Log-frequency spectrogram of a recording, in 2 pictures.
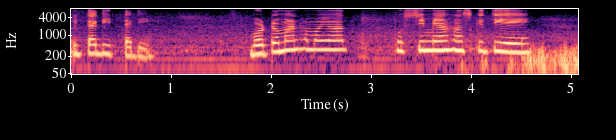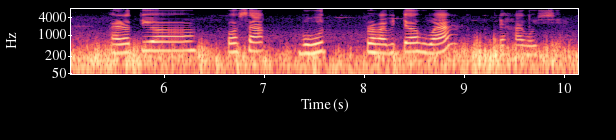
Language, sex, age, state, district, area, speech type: Assamese, female, 45-60, Assam, Nalbari, rural, spontaneous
